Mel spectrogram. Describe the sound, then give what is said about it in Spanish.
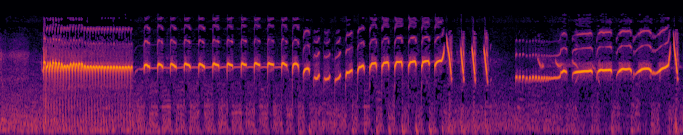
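A loud whistle mimics birdsong: a long steady note, then rapid staccato chirps rising and falling in pitch, trills and warbling runs, with no talking. “Esto para ñá cantar los pájaros es una cosa extraordinaria.”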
